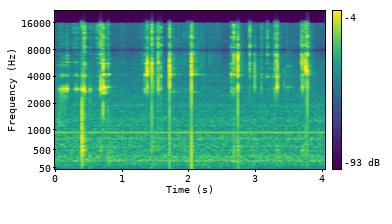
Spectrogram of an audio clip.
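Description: Fingernails tap on a metal Minteas mint tin, giving a quick, irregular series of light, bright metallic clicks in short clusters. Each tap dies away almost at once, leaving only a faint hiss between them.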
